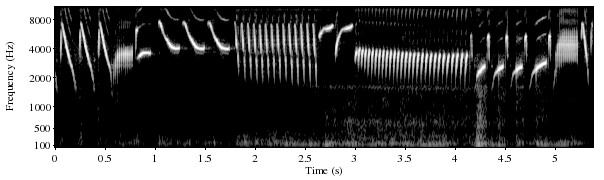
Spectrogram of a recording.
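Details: Varied canary song for singing practice: downward whistles, a fast buzzy roll, a long, steady, rapid trill, then clipped rising and falling notes ending in a short warble.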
